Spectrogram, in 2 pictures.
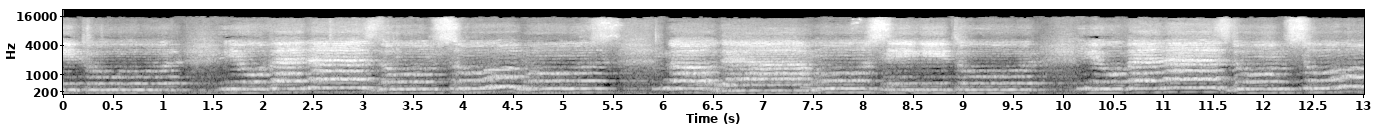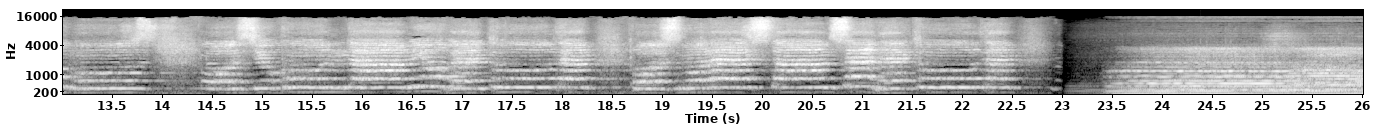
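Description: A choir singing a slow song in phrases a couple of seconds long. The singing breaks off about a second before the end.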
